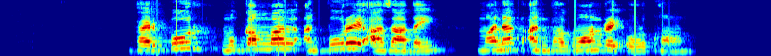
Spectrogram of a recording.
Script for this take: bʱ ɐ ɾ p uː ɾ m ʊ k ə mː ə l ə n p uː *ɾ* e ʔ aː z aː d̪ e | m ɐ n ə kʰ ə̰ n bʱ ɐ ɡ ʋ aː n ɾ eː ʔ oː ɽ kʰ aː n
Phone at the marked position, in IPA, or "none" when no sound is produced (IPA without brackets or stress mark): ɾ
